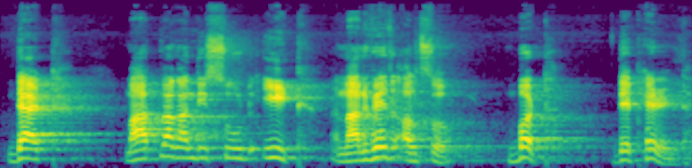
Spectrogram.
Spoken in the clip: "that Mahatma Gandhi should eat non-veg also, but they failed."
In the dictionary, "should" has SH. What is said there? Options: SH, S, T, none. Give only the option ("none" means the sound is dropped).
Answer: S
